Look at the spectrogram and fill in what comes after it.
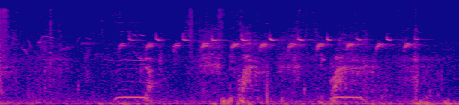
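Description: A bird calling with a quick run of short high chirps, about three a second, through the middle. Twice a short, low, steady tone sounds, louder than the chirps.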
